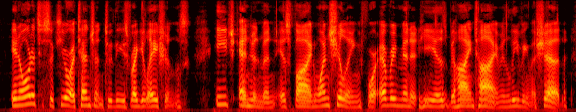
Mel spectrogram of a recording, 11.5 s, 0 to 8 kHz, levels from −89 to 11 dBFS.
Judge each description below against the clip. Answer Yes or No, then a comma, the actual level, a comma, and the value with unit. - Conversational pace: No, slow, 130 wpm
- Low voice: No, medium, 165 Hz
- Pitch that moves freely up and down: No, average, 4.2 semitones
